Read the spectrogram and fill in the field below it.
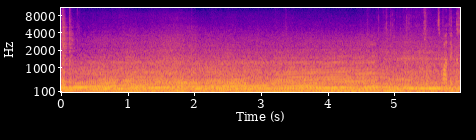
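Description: A Jeep Grand Cherokee SRT8 with a V8 engine at full throttle on a road drive, heading hard into a curve: a loud, deep, steady engine roar with rising harmonic tones, heard from inside the car.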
